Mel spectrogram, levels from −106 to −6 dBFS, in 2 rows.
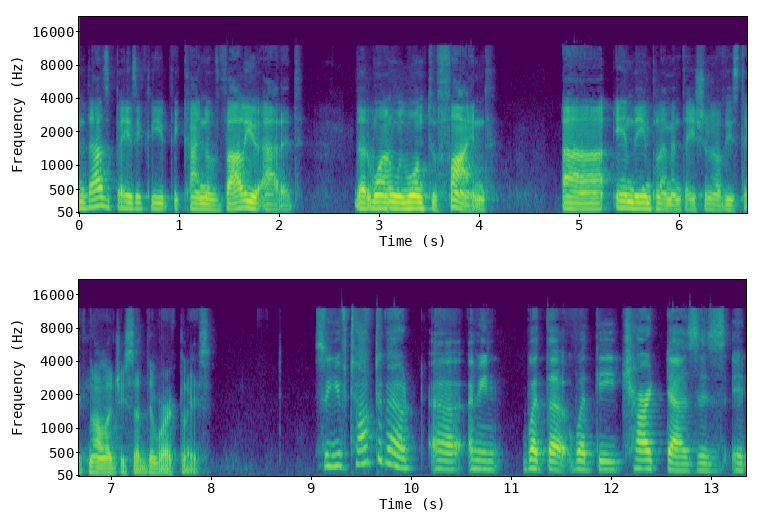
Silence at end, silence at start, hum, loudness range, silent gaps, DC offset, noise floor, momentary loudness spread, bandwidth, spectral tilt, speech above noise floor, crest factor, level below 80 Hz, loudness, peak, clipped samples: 0 s; 0 s; none; 8 LU; none; under 0.1%; -69 dBFS; 12 LU; 12.5 kHz; -7 dB/octave; 47 dB; 18 dB; -64 dBFS; -23 LUFS; -4 dBFS; under 0.1%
